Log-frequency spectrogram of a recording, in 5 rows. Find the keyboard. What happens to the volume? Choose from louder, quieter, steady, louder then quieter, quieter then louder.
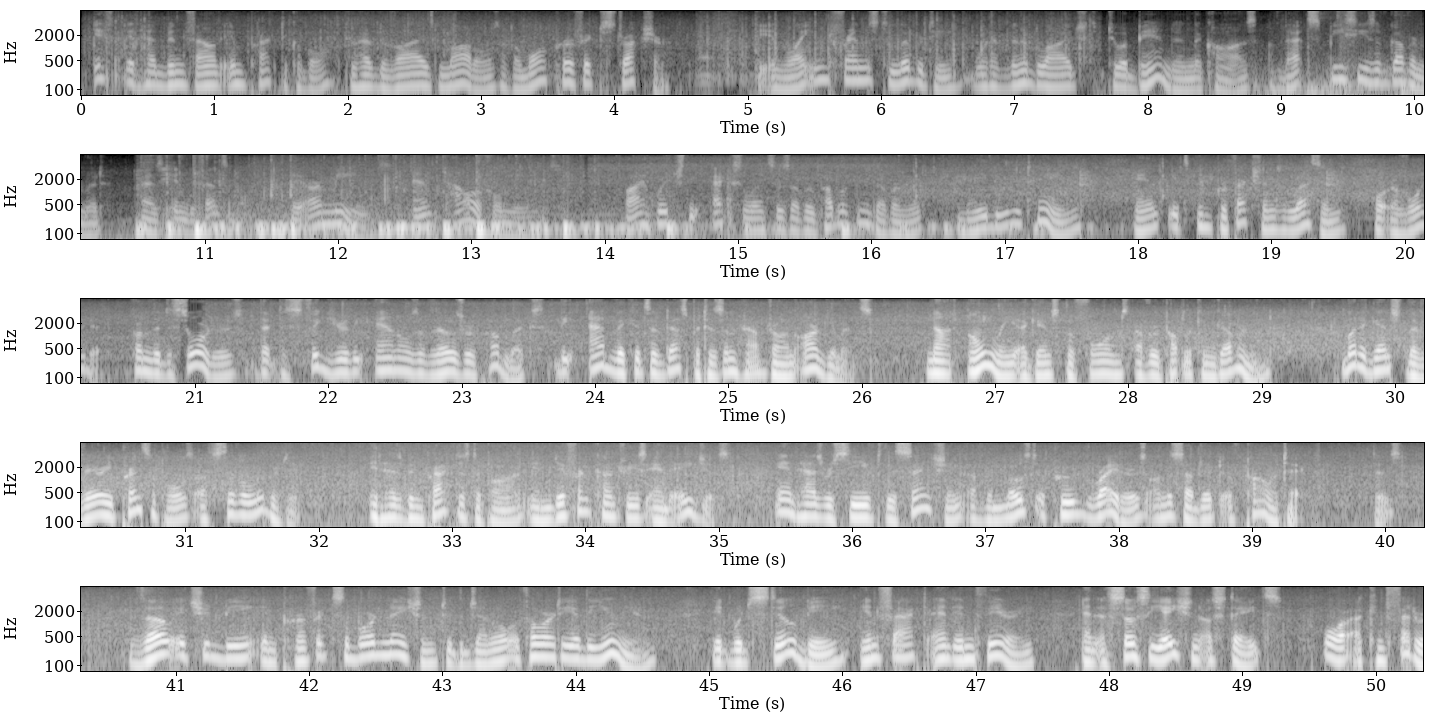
quieter.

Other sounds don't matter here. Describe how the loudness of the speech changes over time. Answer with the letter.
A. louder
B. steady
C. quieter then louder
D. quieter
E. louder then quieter
A.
